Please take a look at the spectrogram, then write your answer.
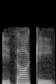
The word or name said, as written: Ithaki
